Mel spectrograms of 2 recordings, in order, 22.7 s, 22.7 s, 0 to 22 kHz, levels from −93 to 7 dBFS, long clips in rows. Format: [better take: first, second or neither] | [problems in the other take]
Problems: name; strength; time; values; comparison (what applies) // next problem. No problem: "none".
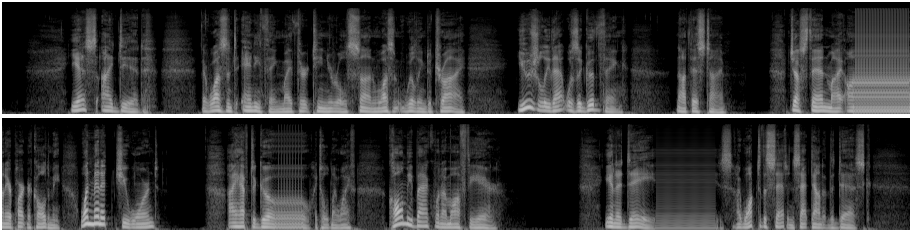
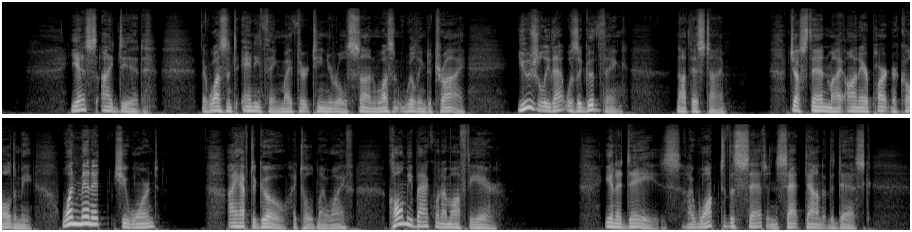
second | audio freezing; at 11 s for 0.5 s, at 15 s and at 20 s for 1 s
